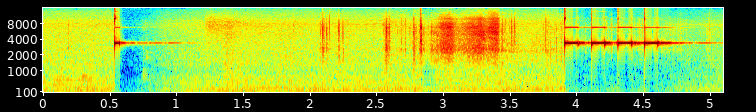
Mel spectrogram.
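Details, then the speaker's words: Carbon monoxide alarm demonstrated at a fire station: a sharp high-pitched chirp, then a quick burst of four beeps, warning of CO gas. "Carbon monoxide alarms smell for a gas that you can't smell, taste, or see. They let you know if something is wrong with your stove, oven, furnace, or water heater."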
